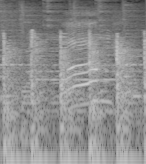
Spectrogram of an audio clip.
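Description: A steady series of about six firm knocks on a door, evenly spaced and fairly loud, with a faint tonal ring briefly lingering between some of the raps.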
